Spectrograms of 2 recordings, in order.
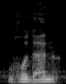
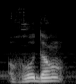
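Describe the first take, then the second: First: Rodan ending "-anne", the N pronounced; sounded final N. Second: Rodan ending in a nasal "an", no N heard; nasal final vowel in Rodan; French nasal ending. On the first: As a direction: say Rodan with an open A and clear N. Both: Shown as a demonstration. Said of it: "on prononce ça".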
